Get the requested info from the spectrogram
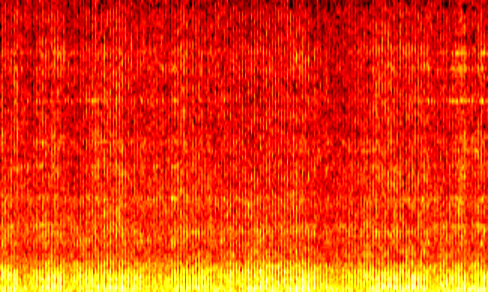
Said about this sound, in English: Wait. What? What were you saying? There was a jackhammer going on. I couldn't hear you.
